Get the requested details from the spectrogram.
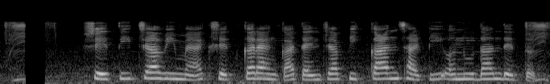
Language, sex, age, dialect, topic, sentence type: Marathi, female, 18-24, Southern Konkan, agriculture, statement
